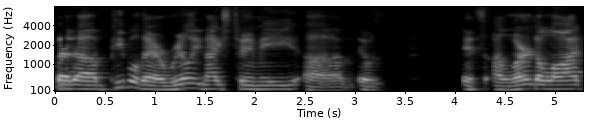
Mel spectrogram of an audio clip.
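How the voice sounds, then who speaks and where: A man talks at a moderate pace in a Southern US accent, at medium pitch. The background is quiet. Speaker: podcast co-host. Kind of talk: casual chat. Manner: halting, many fillers.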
